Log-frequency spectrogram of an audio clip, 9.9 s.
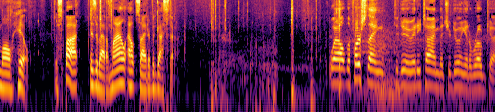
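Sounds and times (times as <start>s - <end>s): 
speech: 0.0s - 3.6s, 6.6s - 9.9s
highway traffic passing a road cut on US 400 near Augusta, Kansas: 4.6s - 9.9s
cars passing on US 400: 5.8s - 9.9s.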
